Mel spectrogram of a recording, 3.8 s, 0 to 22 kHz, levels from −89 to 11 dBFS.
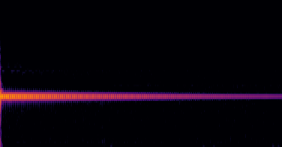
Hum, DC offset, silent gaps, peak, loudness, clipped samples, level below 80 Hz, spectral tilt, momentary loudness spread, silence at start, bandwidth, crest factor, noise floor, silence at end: none; under 0.1%; none; -8 dBFS; -24 LUFS; under 0.1%; under -90 dBFS; 5.5 dB/octave; 25 LU; 0 s; 1.9 kHz; 20 dB; -57 dBFS; 1.35 s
